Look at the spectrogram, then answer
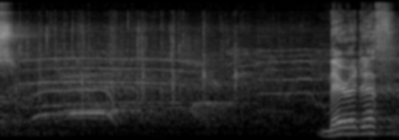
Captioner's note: audience cheering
